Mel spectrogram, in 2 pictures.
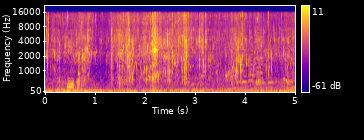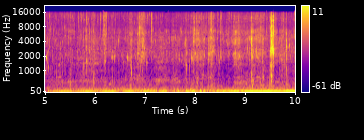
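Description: Hands digging and scooping in soft, waterlogged mud: irregular wet squelches and splats with water trickling, over a steady low rumble.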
